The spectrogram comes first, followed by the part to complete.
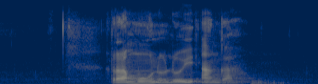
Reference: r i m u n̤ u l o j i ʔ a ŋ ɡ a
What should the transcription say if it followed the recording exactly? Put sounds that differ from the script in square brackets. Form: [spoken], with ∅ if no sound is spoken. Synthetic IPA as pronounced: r [a] m u n̤ u l o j i ʔ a ŋ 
